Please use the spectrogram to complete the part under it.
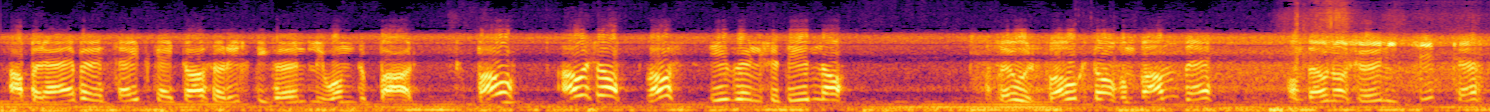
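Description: A man's voice: a little high, a little slow. Swiss German man over a crackly radio. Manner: chatty, tags sentences with little "hä" and "gell". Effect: voice coming through a radio receiver's speaker, with static. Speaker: ham radio operator on the other end. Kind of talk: casual radio contact. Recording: muffled, distant radio audio with light hiss.

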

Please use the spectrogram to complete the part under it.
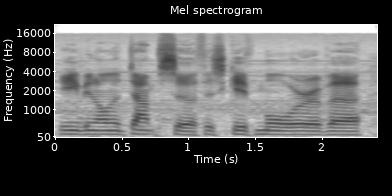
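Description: A man's voice: mid-range voice, little pitch movement, moderate pace, darkish tone. An older man interviewing a race driver outdoors in a paddock, talking in a chatty, friendly way with a handheld mic. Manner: chatty and friendly, with filler ums. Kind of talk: casual motorsport interview. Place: outdoors in a race paddock beside a team truck. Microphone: handheld mic with fluffy windshield. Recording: faint outdoor background noise.

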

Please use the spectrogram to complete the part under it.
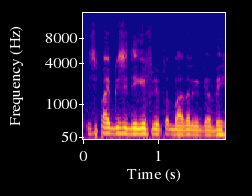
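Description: A man's voice: lowish voice, steady tone, quick pace, dark tone, a little hiss or hum. A man streaming a role-play game, chatting in character, joking and swearing freely. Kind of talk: casual in-character game chat.

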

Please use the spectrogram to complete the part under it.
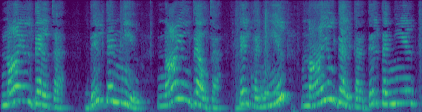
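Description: High-voiced Egyptian woman drilling English words. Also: sing-song, unhurried, roomy sound, recorded from a distance. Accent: Egyptian Arabic. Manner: drills vocabulary, repeating each word many times; switches between English words and Arabic explanations. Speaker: English teacher for young children. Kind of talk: children's English lesson.

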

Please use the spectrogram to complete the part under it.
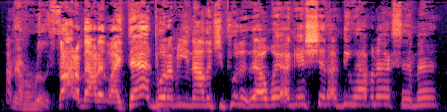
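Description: This middle-aged podcast host from the West Coast has a very high, gravelly, sharp-toned voice and talks very fast, with no echo. His monologue is rambling and laid-back, loaded with slang, swearing, and filler words.

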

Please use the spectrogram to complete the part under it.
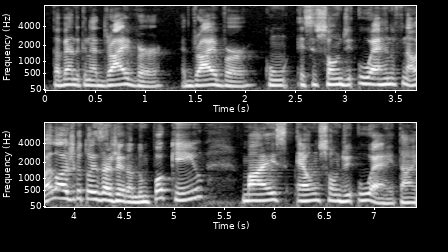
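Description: A man's voice: on the high side, darkish tone. Brazilian man teaching English pronunciation. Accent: Brazilian Portuguese. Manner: explains patiently, often checks in with "tá?". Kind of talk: casual video lesson. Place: living in the United States.

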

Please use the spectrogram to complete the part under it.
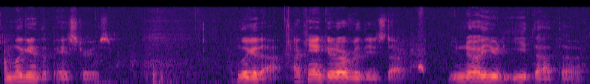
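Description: A man's voice: mid-range voice, moderate pace, mellow, slight background noise. A man in his twenties giving a casual mukbang tasting review, enthusiastic and chewing between lines with long mmm sounds. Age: 20s. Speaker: food vlogger.

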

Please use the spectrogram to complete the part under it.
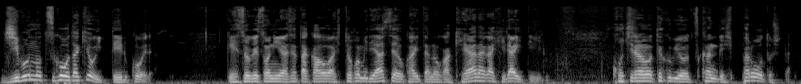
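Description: A man reading literary fiction aloud in a calm, measured way. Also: mid-range voice, no echo. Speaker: narrator.

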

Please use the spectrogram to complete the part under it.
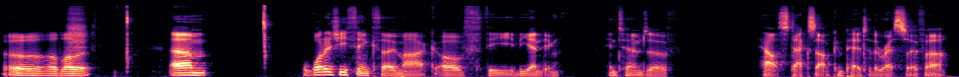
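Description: A man's voice: sits low, fairly even intonation, measured pace, vocal fry, long pauses, pushed and bright. A man co-hosting a podcast, chatting casually and enthusiastically, with loose and casual swearing. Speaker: podcast co-host.

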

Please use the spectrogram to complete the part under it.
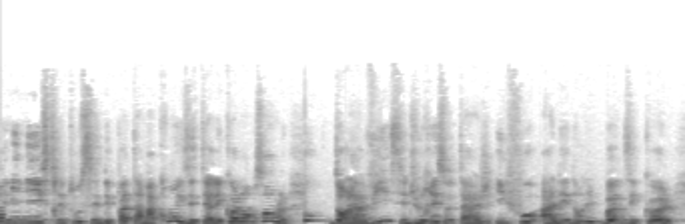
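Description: A young woman from France, talking frankly and casually about her studies and jobs, with lots of fillers. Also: on the high side. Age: young adult. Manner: chatty, frank, many fillers. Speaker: vlogger. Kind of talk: casual storytelling to camera. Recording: echoey room.

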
